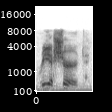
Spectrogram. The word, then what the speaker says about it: reassured: Okay, give me a good D sound at the end. Reassured.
